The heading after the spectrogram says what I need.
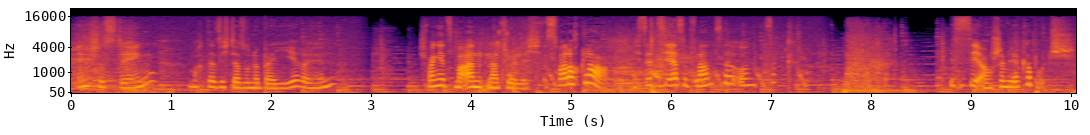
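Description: A woman giving casual gaming commentary, chatting and thinking aloud as a let's play host. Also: a little high. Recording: game music behind the voice. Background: video game music and effects.

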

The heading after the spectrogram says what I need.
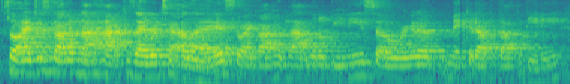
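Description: A woman's voice: low voice, fairly even intonation, fast, fairly bright tone. A young woman co-hosting a casual vlog, talking in a giggly, bubbly way. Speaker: vlog co-host. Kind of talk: casual chat. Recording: echoey room, distant mic, faint noise.

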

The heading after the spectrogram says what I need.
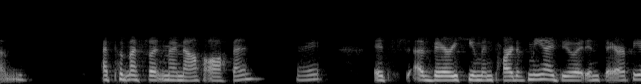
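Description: A woman's voice: medium pitch, no echo. Chatty woman therapist over tinny audio. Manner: chatty, keeps asking "right?" to check in with listeners. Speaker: clinical social worker presenting to clinicians. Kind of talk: conversational webinar presentation.

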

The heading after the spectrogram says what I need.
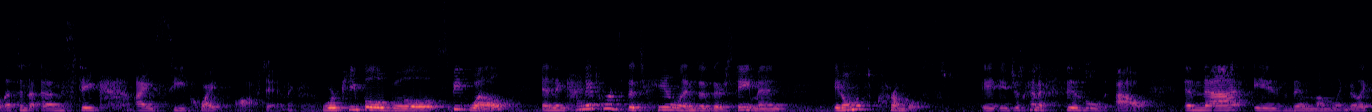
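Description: Woman instructor, casual lecture delivery, chatty with fillers, mic at a distance in a roomy space. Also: medium pitch. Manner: conversational, uses fillers, acts out examples. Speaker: public speaking instructor. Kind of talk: informal lecture. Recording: echoey room from far off with faint noise.

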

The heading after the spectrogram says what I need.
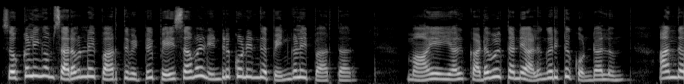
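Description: High-voiced woman reading a story. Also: a little mellow. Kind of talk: reading a novel aloud.

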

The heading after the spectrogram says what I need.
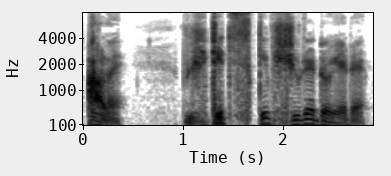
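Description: A man voicing a lively, emphatic woman who runs a hotel, in a radio book reading. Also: deep voice, slightly rough, full character voice. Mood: dramatic. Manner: dramatic, emphatic storytelling. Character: lively hotel directress, middle-aged woman, dramatic gossip.

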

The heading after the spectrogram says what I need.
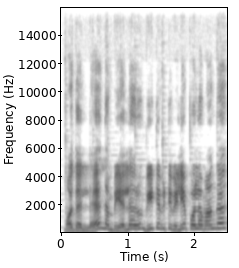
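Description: A woman voicing an older, fretful mother-in-law in an animated story, sharp and scolding. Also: high voice, quick pace, soft background music, natural voice.

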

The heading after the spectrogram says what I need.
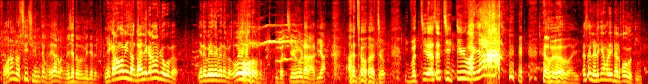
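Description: A young man from Pakistan filming a joking vlog outdoors, excitable and often shouting at the kids around him. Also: high-pitched, fairly quick, background noise. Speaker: vlogger. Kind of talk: casual vlog commentary. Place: outdoors on a busy street.

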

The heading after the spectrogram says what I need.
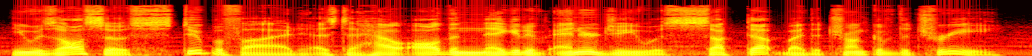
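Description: Male audiobook narrator, very low voice, animated melodic reading. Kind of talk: scripted narration.

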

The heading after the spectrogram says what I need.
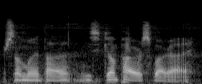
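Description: A man's voice: low-pitched, racing, dull audio. Laid-back young man explaining game tips. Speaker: friend playing along. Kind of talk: casual gaming chat.

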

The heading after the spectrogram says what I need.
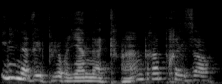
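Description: A woman reads a children's storybook aloud at a slow, careful pace. Her voice sits in a middle range and shapes each scene expressively. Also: medium pitch, lively intonation, dark tone.

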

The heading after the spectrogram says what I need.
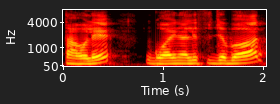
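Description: This man speaks at a measured pace in a fairly high, fairly even voice; there's no room sound and the highs are cut off. He's giving a slow recitation lesson on reading Arabic letters, with a Bangladeshi Bengali accent, drilling each syllable and repeating it for the learner.

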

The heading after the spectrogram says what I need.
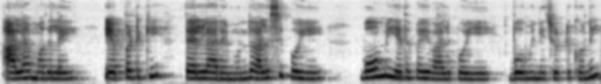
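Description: A woman storyteller narrating a romance story in a calm, even manner on a slightly muffled recording. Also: on the high side, moderate pace.

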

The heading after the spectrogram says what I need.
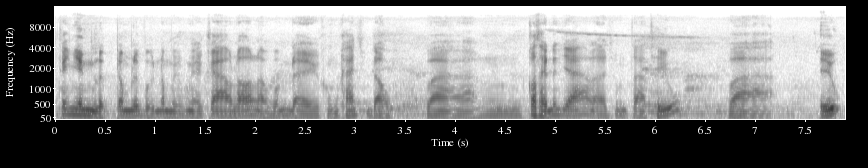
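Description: Middle-aged official outdoors. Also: male voice, mid-range voice, animated, crowd noise. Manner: plain-spoken, halting explanations with fillers. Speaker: agricultural zone official. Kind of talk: news interview. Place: outdoors in a park. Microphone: handheld reporter mic. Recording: outdoor insects and birds behind.

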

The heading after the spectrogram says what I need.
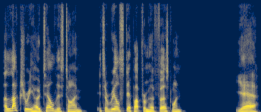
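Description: A man's voice: medium pitch, dry recording, studio quality, lightly acted. A man voicing a catty wedding guest gossiping snidely in an audio story.

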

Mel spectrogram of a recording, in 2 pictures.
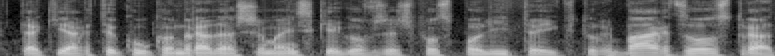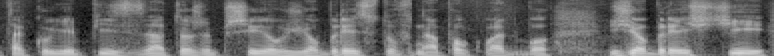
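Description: A middle-aged man, a political commentator in a studio panel discussion, speaking with animated, sardonic asides on a lapel mic. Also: lowish voice, vocal fry, no room sound. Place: TV studio set.

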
